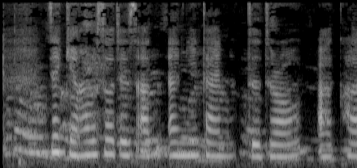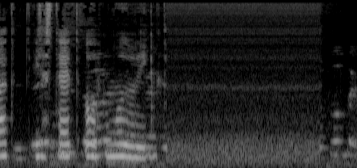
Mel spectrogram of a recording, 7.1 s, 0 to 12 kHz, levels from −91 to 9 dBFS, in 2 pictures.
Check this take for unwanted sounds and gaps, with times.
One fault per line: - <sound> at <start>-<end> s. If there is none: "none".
none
